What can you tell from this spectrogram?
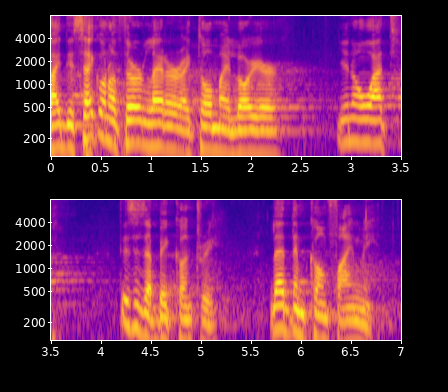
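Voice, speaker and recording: A man with a Central American Spanish accent, fairly high in pitch, at a moderate pace, with very wide pitch swings, long, frequent pauses and audible room echo. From Nicaragua. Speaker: company executive. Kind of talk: conference keynote speech. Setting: stage with audience.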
